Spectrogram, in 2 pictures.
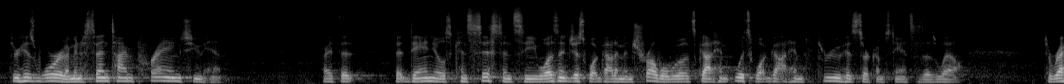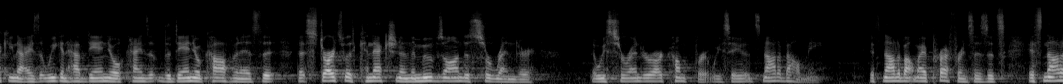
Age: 30-49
